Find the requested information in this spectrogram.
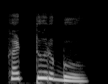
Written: ಕಟ್ಟುರ್ಬು

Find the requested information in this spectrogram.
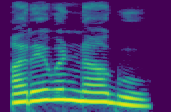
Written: ಅರೆವಣ್ಣಾಗು

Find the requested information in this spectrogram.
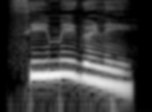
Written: ಸೀಮೆಗಳೆ

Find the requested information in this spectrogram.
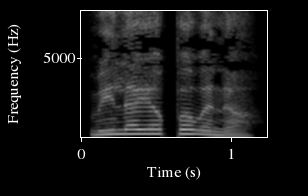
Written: ವಿಲಯಪವನ

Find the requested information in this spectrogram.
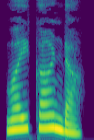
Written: ವೈಕುಂಠಿ

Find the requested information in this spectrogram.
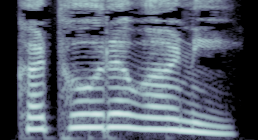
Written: ಕಠೋರವಾಣಿ

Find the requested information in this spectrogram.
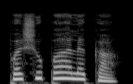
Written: ಪಶುಪಾಲಕ

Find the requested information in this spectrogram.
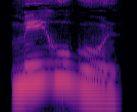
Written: ಮೋಹಗೊಳ್ಳು

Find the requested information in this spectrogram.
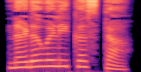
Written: ನಡವಳಿಕಸ್ತ

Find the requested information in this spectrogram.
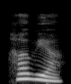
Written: ಹವ್ಯ

